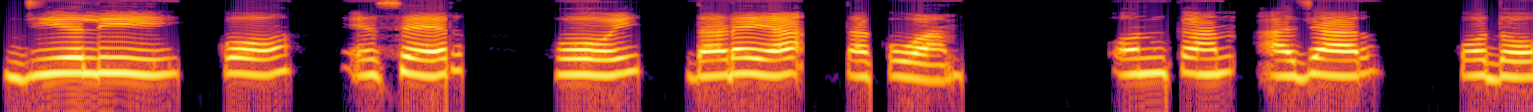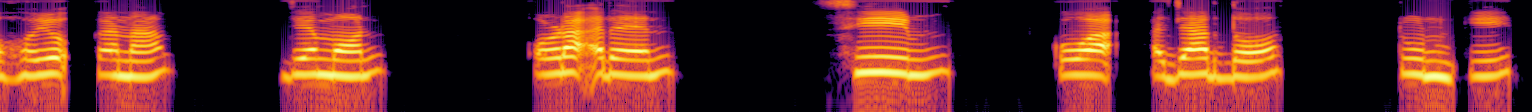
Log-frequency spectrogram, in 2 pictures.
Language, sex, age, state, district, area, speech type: Santali, female, 18-30, West Bengal, Bankura, rural, spontaneous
